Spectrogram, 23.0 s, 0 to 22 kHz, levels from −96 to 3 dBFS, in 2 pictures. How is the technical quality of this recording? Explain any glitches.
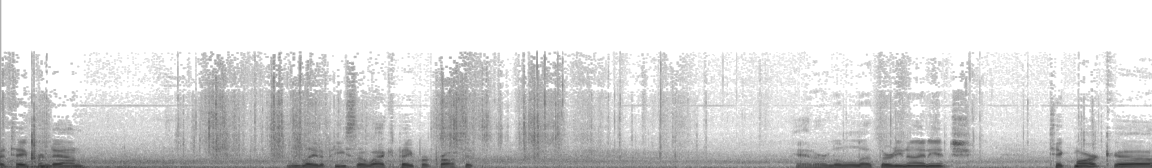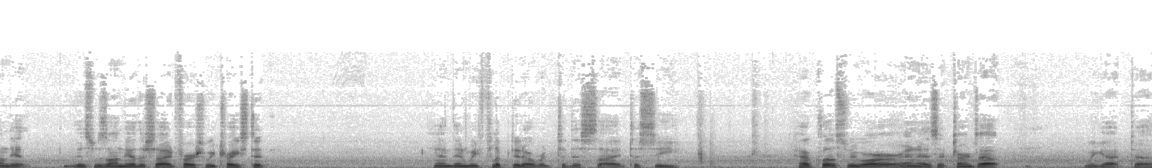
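No technical faults are audible.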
